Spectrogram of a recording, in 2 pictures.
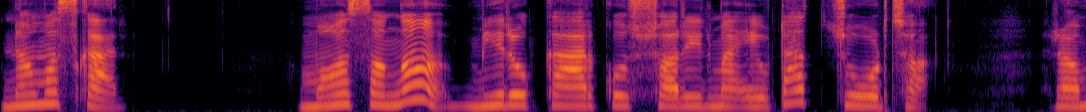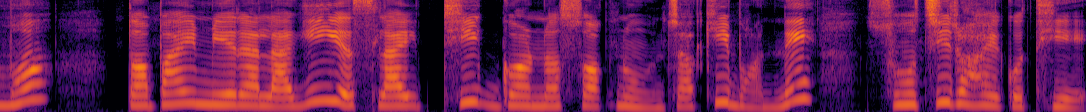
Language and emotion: Nepali, surprised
